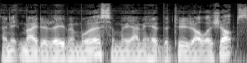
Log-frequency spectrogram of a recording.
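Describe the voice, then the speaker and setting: Moderate pace and monotone, flat intonation in an Australian accent. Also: man. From Western Sydney, Australia. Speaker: long-serving local councillor. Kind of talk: interview.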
